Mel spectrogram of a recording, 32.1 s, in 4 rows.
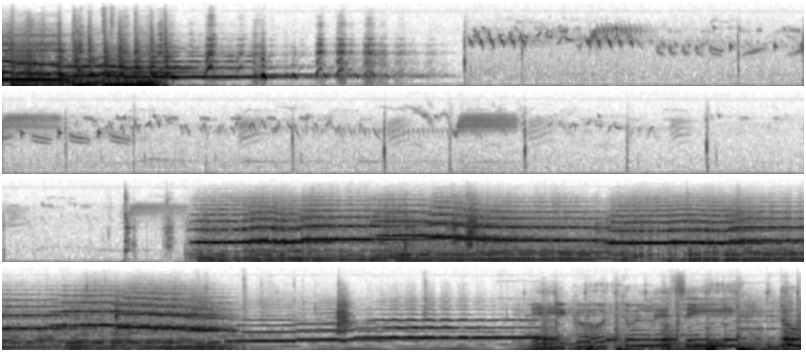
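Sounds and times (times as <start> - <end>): song playing: 0.0 - 2.0, 17.9 - 27.8, 29.1 - 32.0
birds chirping: 2.2 - 27.2.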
